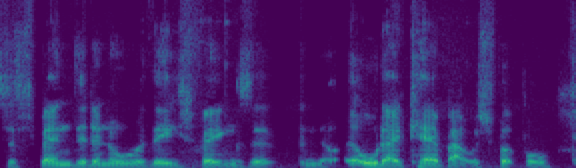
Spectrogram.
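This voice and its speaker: Speaking in a strong English accent, a man keeps a moderate pace and ordinary pitch variation, the sound dry and close with no echo. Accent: strong local English accent, as he notes. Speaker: singer-songwriter. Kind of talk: radio interview.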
